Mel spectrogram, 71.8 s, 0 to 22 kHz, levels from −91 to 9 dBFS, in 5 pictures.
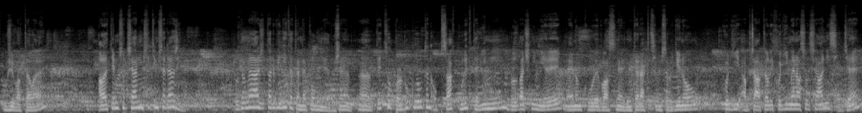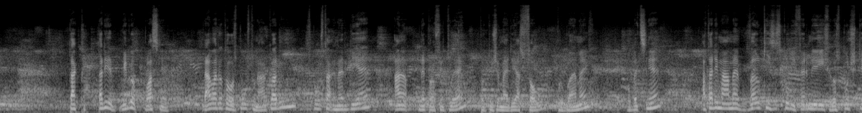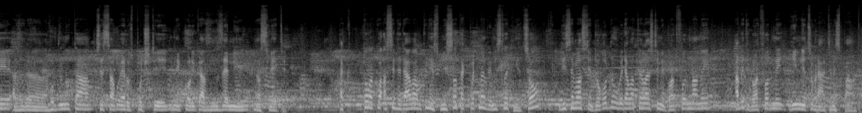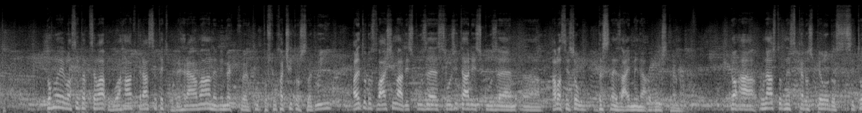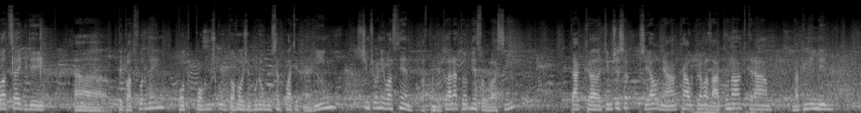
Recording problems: chatter from many people; loud; throughout; 6 dB below the speech

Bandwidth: 18 kHz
